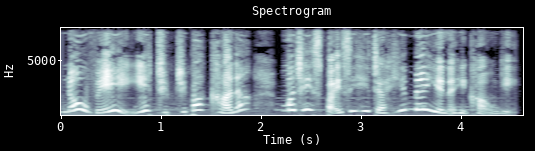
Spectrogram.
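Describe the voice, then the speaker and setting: A woman's voice: high-pitched, wildly swooping pitch, a little slow, warm tone, full character voice. A woman voicing a spoiled, dismissive young rich wife in a cartoon, whiny in tone. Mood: bratty. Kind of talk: animated cartoon voice acting.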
